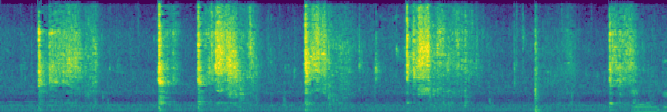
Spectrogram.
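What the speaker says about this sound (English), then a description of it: "I'll give this a good stir." A utensil stirs a Guyanese lime sour mixture in a pot, with repeated sharp clinks and scrapes against the sides in an uneven rhythm, close and fairly quiet over a low background hum.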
